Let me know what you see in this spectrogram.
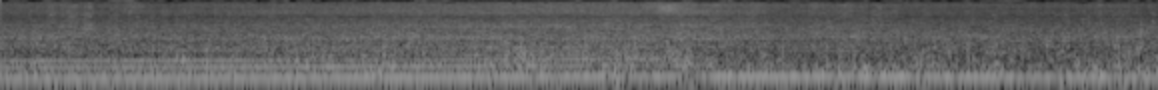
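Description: Inside the cabin of a Volkswagen GTI driving: a steady low engine drone over road and tyre noise. The engine's upper tones drop away about three seconds in.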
